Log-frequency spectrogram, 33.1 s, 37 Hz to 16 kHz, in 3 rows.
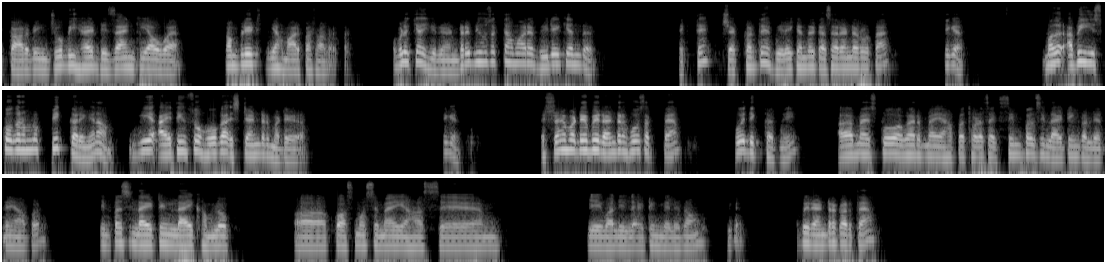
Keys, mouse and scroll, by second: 0.7 click, 4.7 click, 5.8 click, 11.4 click, 11.8 click, 12.5 click, 20.4 click, 21.9 middle click, 22.3 alt+middle click, 22.9 click, 25.3 click, 27.5 click, 29.4 alt+middle click, 32.5 click.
